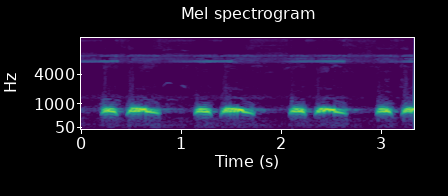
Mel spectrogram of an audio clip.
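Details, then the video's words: Spotted dove used as a lure for wild birds, giving steady paired notes: a short coo followed by a longer drawn-out croo, the pair repeated four times about once a second, mellow and clear. "Pikat Tekukur Burung Liar Kurang Galak"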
